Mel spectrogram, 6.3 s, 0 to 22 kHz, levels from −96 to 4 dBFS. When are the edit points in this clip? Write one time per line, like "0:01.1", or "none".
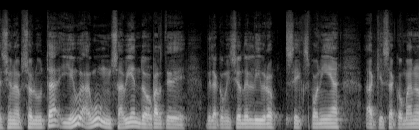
0:02.3
0:04.3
